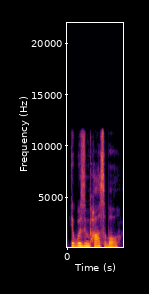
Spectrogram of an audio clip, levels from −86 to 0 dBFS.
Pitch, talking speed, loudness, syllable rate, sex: 205 Hz, 160 wpm, -17 LUFS, 6.7 syllables/s, female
